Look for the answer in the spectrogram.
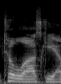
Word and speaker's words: Tobolowsky: Tobolowsky.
